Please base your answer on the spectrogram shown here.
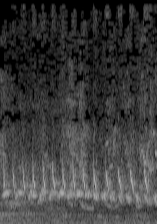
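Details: At a bird market in Jakarta, a caged olive-winged bulbul (Pycnonotus plumosus) from Sumatra, an active singer, sings a quick, loud, high run of bright chirping notes, about eight per second.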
